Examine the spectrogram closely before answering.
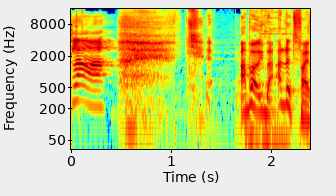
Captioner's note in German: Seufzen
